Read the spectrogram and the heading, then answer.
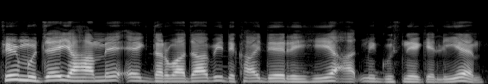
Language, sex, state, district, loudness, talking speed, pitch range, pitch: Hindi, male, Arunachal Pradesh, Lower Dibang Valley, -18 LUFS, 195 wpm, 130-165 Hz, 145 Hz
